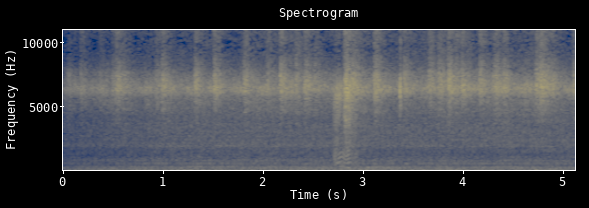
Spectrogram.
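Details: Cricket calling at night gives a thin, high chirp pulsed in a fast, steady series, over a broad low rumble of background noise.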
